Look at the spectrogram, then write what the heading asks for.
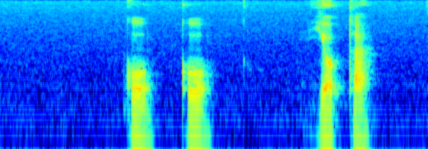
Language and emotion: Russian, neutral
